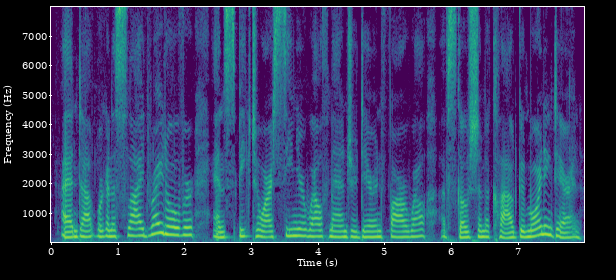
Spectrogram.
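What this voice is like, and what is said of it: Hoarse, strained voice. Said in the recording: “I lost my voice”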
